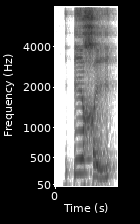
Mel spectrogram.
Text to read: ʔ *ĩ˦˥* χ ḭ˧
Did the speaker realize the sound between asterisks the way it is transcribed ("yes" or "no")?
no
